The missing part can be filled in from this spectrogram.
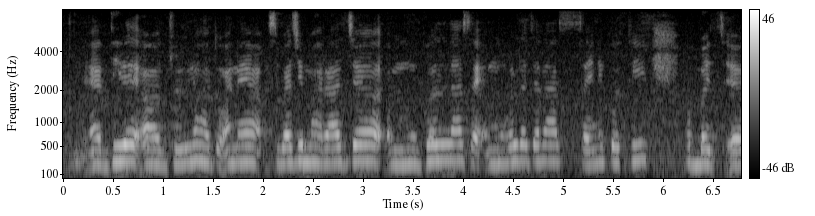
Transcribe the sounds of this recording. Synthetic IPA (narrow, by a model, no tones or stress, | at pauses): d̪ʱiɾed͡ʒoɾunə̃ɦət̪ũəneʃiʋad͡ʒiməɦaɾad͡ʒmuɡəlnasəmuŋɡəlɾad͡ʒanasəjnikot̪ʰibə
